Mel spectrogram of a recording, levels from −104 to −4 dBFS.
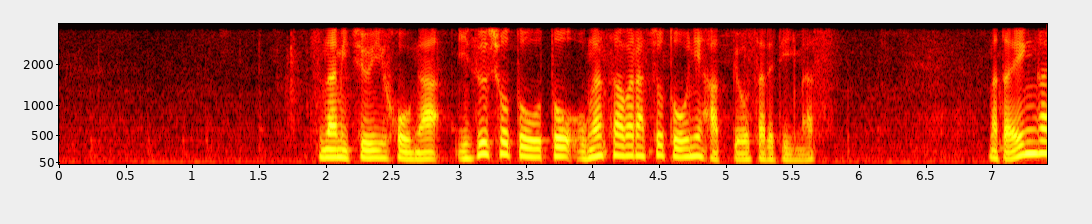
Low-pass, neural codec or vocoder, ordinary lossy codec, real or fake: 3.6 kHz; none; none; real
